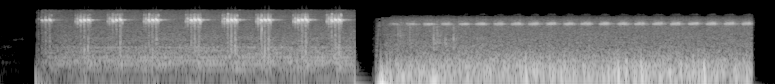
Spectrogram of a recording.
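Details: Insects calling from water in grassland, Kohora zone, Kaziranga National Park, Assam, India, on an evening safari, where a large lizard crept into the grass to eat them. Sharp high chirps about three per second, then a faster, softer, even train of ticks.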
